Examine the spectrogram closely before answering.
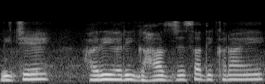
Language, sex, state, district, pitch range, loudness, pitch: Hindi, female, Bihar, Kishanganj, 210-230 Hz, -17 LUFS, 220 Hz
